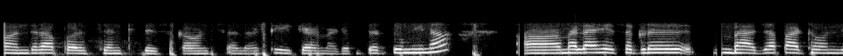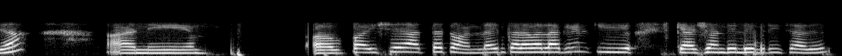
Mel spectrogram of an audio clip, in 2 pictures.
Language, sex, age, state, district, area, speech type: Marathi, female, 30-45, Maharashtra, Nagpur, urban, conversation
